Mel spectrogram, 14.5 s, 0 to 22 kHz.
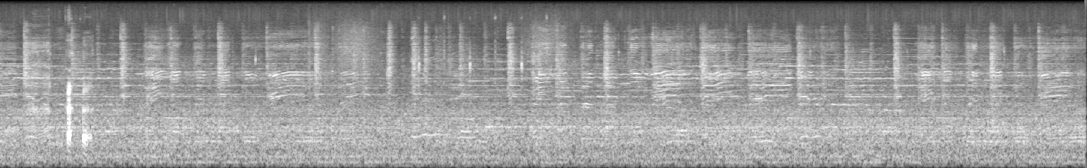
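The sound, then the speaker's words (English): Steady, dense road roar from a car cruising at highway speed on a highway, trying to get past three or four cars with a big semi truck around, continuous and fairly loud throughout, with a brief sharper knock near the start and no distinct passing vehicle standing out. “I'm just trying to get past this. Past the 3-4 cars that are really not that...”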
